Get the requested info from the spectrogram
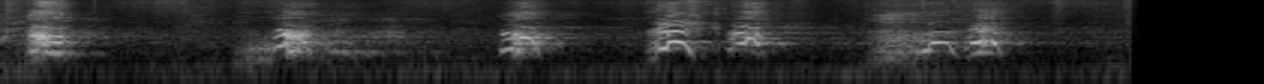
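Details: Playful Kuvasz romping in California gives a close series of six hoarse barks, about one every half second, some doubled into quick yelping pairs, then silence.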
